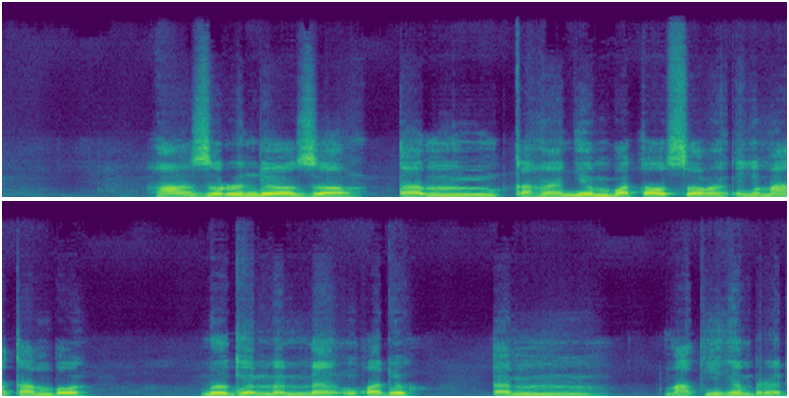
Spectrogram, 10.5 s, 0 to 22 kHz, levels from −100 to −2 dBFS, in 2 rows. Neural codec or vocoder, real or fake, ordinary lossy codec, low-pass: codec, 44.1 kHz, 2.6 kbps, DAC; fake; none; 19.8 kHz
